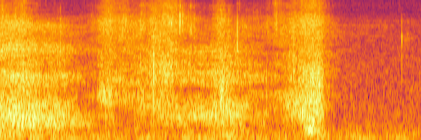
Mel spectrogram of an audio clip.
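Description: Faint rustling with a brief louder scuff about one and a half seconds in, dropping to near silence just before the end.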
